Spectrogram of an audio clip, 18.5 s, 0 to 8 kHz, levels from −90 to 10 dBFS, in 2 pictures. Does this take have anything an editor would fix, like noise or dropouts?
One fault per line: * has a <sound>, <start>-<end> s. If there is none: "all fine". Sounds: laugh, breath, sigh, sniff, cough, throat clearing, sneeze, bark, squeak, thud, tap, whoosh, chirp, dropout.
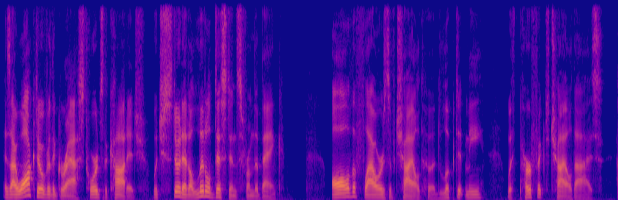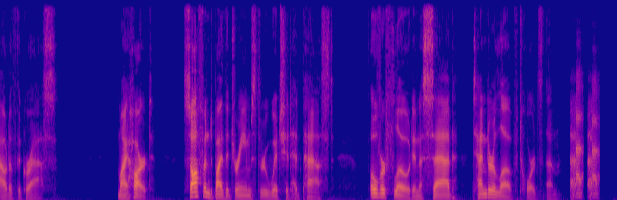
* has a laugh, 17.8-18.3 s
